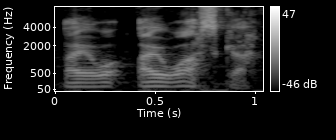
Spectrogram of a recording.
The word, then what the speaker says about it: ayahuasca: Ayahuasca. Ayahuasca. Yeah. Ayahuasca. Doesn't look like ayahuasca, but I think that's how they say it.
